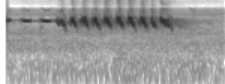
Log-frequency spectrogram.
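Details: Lined seedeater singing in the casca grossa style, a bird kept by breeders: a high thin whistle opens, then a rapid buzzy trill of about ten pulsed notes, high-pitched and fading at the end.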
